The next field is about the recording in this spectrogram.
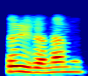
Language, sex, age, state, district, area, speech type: Kannada, male, 18-30, Karnataka, Shimoga, rural, conversation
